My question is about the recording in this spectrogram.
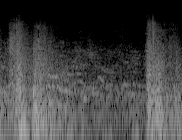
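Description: Bodies slamming into a wrestling ring: a thud at the start and a louder, sharp slam near the end.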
